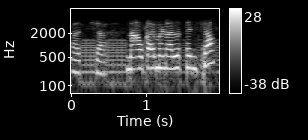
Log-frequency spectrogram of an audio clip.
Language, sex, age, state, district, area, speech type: Marathi, female, 30-45, Maharashtra, Nagpur, rural, conversation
